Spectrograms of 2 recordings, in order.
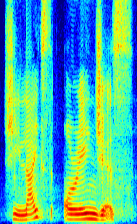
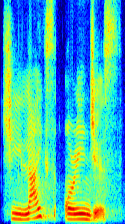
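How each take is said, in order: Both takes have the same delivery.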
